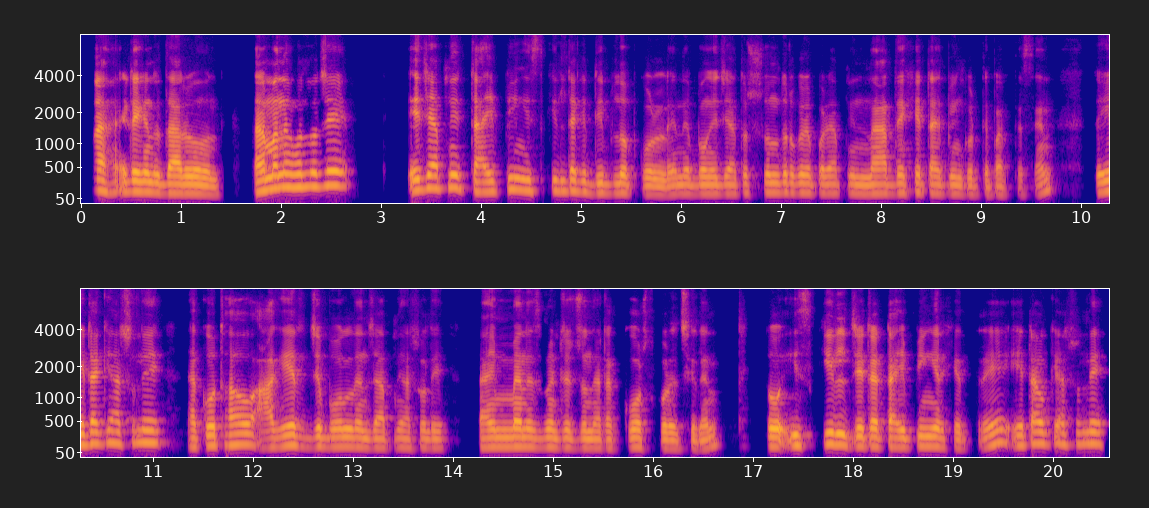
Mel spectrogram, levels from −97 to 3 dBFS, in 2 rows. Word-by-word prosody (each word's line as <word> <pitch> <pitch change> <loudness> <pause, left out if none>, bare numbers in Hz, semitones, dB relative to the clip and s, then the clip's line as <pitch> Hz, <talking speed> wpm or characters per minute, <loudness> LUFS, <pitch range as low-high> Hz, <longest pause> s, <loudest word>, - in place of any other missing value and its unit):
বাহ! 150 -3 +6
এটা 140 - +5
কিন্তু 130 -2 +4
দারুণ। 115 -2 +5 0.4
তার 135 +3 +8
মানে 185 +2 +7
হলো 195 +1 +3
যে, 220 - +6 0.8
এই 155 - +6
যে 180 - +4
আপনি 185 +2 0 0.2
টাইপিং 135 +5 0 0.2
স্কিল 145 -1 -7
টাকে 140 -2 0
ডিভলপ 120 0 -2
করলেন 105 0 -1
এবং 110 +2 -2
এই 110 - -3
যে - - -2
এত 110 - -11 0.2
সুন্দর 125 0 -2
করে 125 -1 0
পরে 120 0 -2
আপনি 115 +1 -10 0.2
না 115 - +2 0.2
দেখে 125 0 -2
টাইপিং 115 0 -2
করতে 100 -1 -8
পারতেছেন। 95 -1 -9 0.5
তো - - -29
এটা 165 +3 +5
কি 170 - -8
আসলে 170 +2 -3 0.5
আ - - +3
কোথাও 145 +2 +3 0.2
আগের 130 +5 +3 0.2
যে 130 - +2
বললেন 125 -1 +1
যে - - -1
আপনি 110 +2 -11
আসলে 110 0 -6 0.4
টাইম 120 +1 +1 0.2
ম্যানেজমেন্ট 120 -2 +1
এর 110 - -6
জন্য 110 0 0
একটা 110 0 -5 0.2
কোর্স 120 0 0
করেছিলেন। 105 0 -2 0.6
তো - - +4 0.3
স্কিল 150 +2 0 0.2
যেটা 130 -1 +4
টাইপিং 120 +2 0
এর 120 - -4
ক্ষেত্রে 110 +2 -7 0.3
এটাও 140 +4 +1
কি - - -7
আসলে 155 +2 -3
120 Hz, 165 wpm, -23 LUFS, 115-140 Hz, 0.8 s, তার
